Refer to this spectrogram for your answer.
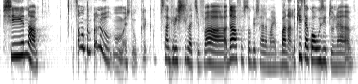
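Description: A woman's voice: a little high, expressive, vocal fry, a bit bright. A young woman co-hosting a casual podcast, telling stories in a chatty way, laughing often and acting out what others said. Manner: chatty storyteller, laughs often, acts out quotes. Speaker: podcast co-host, theatre troupe member. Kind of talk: casual chat.

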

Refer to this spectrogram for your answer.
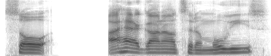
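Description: A man's voice: mid-range voice, fairly even intonation, measured pace, fairly bright tone, clean tone, dry recording, clean studio sound. A young man chatting casually with friends and telling stories in slangy, profane language. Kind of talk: casual chat, storytelling among friends.

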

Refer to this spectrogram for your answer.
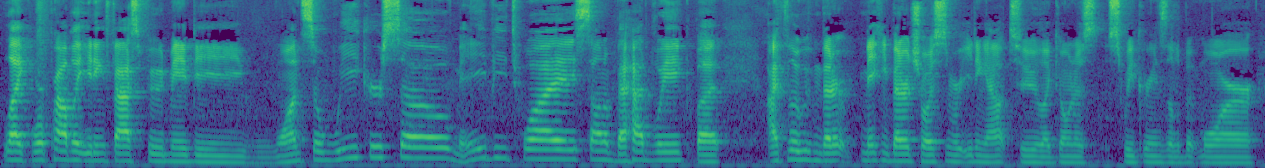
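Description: A man's voice: medium pitch, fairly even intonation, normal speed. A man in his twenties answering interview questions at home, hesitant, with many ums and restarts. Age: 20s. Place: home apartment.

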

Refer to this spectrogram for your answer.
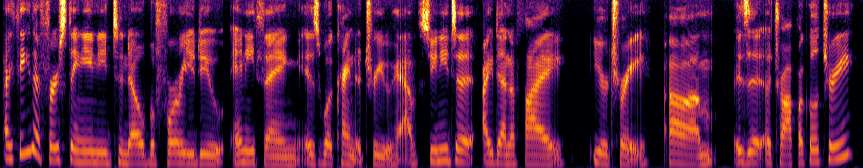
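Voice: mid-range voice, normal speed, hardly any pauses, smooth, dry recording, studio quality. A podcast co-host in casual chat, explaining things plainly and matter-of-factly.

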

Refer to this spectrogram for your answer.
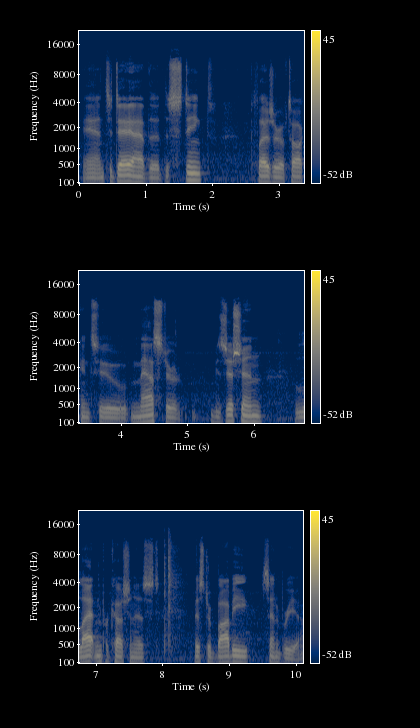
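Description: Low-voiced male podcast host. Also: measured pace, slight background noise. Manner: relaxed, friendly questions with short affirmations. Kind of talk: casual interview. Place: small recording studio. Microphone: studio microphone.

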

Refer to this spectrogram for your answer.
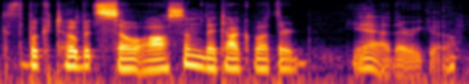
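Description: A man's voice: mid-range voice, big pitch swings, fast, vocal fry. A man in casual podcast chat, talking in a wry, rambling way and laughing often. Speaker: podcast co-host.

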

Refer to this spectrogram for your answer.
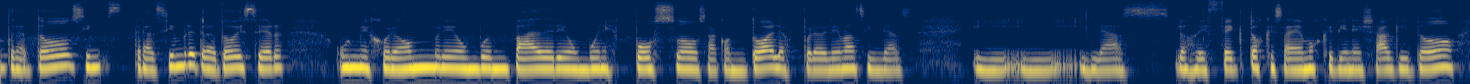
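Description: A woman with an Argentine accent casually reviewing a TV episode, rambling and excitable, full of fillers and restarts. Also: medium pitch. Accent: Argentine Spanish. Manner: excitable, emotional. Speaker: TV series reviewer.

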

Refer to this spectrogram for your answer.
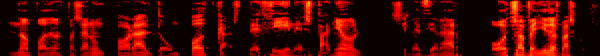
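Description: A man's voice: medium pitch, fairly even intonation, moderate pace. A man co-hosting a podcast, steering the conversation in a matter-of-fact way. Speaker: podcast co-host. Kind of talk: casual chat.

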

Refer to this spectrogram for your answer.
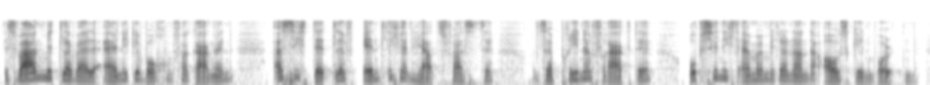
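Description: Measured storyteller on a dull, dry recording. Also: medium pitch, animated, dry recording. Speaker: narrator. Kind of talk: audiobook story reading.

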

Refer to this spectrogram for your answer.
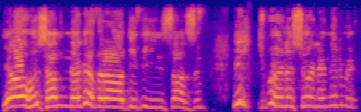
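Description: A man voicing a clingy, dramatic young woman being dumped, in a comic sketch, shrill and accusing. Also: steady tone, fairly quick, darkish tone. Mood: tearful.

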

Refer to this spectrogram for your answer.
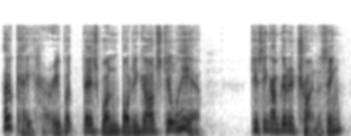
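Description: Reader doing a cheeky smooth-talking grifter, slightly raised, crisp and polished, storybook. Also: male voice, on the high side, huge pitch swings, fairly quick, a bit bright, dry recording, clean studio sound, pitched above the performer's own voice, exaggerated voice. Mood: pointed. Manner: careful, polished diction. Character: smooth, cheeky male con man.

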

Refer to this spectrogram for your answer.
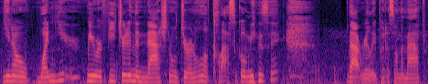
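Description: A woman's voice: medium pitch, normal speed, slight background noise, close to an everyday voice. An actress playing a proud, strict young music teacher who is firm and exasperated with her students, in an audio drama. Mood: earnest. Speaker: music teacher and shop owner.

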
